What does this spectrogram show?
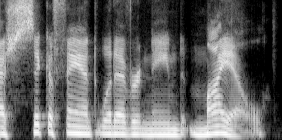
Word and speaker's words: Mael: And he's put under 24-hour guard with this priest / sycophant, whatever, named Mael, Mael, I think is how it's pronounced.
